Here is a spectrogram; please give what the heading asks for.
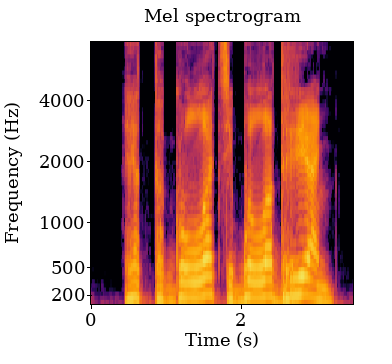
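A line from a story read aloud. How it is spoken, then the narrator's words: Growled. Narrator (Russian): прорычал Олис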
